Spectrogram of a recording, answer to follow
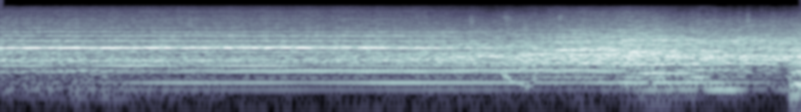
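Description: Background music: a held, steady chord with no beat, fading slightly near the end.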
